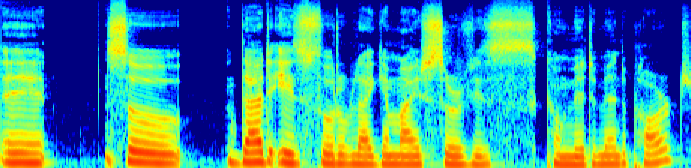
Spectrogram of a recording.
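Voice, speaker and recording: A woman with a Tibetan accent at a very slow pace, medium in pitch, with fairly even intonation. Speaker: Tibetan medicine doctor and teacher. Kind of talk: interview. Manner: halting, hesitant.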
